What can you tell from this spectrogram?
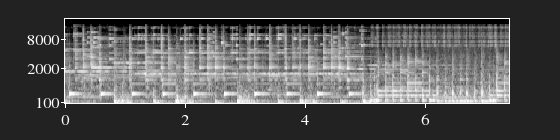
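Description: School rhythmic band (banda rítmica) playing: bass drum and snare keep a steady march beat about twice a second, with cowbell and metal bell lyres ringing above. About five seconds in the low drums drop out, and the bell lyres carry a ringing melody over lighter percussion.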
